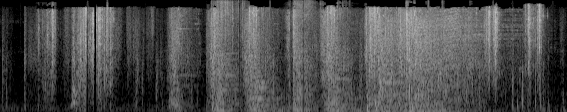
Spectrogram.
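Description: Objects smash and shatter with loud crashing bursts.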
